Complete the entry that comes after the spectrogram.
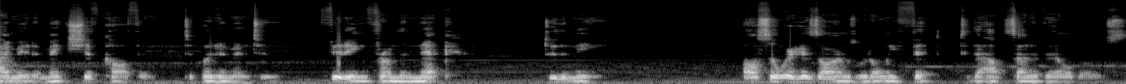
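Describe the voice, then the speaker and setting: In a put-on character voice, a man speaks at a very deep, low pitch and a moderate pace, leaving long, frequent pauses. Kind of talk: horror narration. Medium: read story. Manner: gloating, relishing cruelty.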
